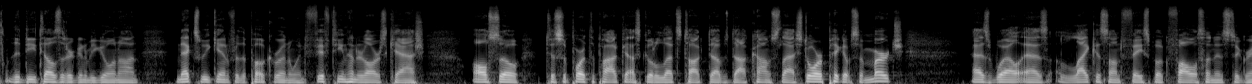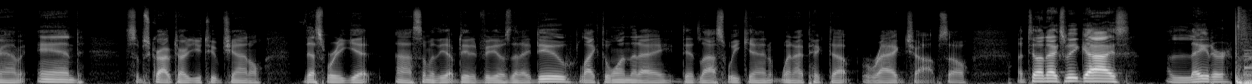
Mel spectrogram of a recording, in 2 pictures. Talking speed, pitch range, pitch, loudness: 200 wpm, 95-115 Hz, 105 Hz, -23 LUFS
